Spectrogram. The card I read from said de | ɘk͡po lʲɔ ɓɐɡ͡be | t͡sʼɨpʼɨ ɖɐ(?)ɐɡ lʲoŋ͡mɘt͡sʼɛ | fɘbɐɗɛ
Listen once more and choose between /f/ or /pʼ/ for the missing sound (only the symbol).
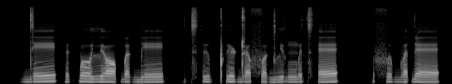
f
